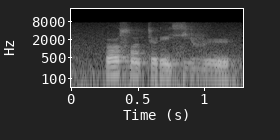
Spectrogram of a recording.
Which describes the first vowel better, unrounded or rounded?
rounded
